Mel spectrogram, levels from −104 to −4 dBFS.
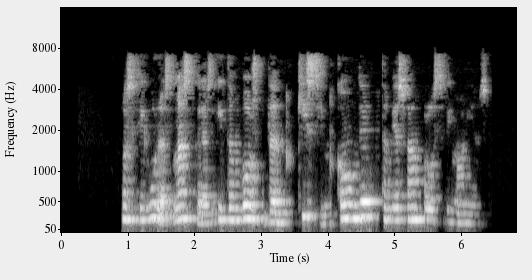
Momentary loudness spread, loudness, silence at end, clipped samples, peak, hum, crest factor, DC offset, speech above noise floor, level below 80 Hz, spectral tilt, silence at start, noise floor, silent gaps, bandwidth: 16 LU; -17 LUFS; 0.45 s; under 0.1%; -2 dBFS; none; 16 dB; under 0.1%; 73 dB; -58 dBFS; -4 dB/octave; 0.9 s; -90 dBFS; none; 7.6 kHz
